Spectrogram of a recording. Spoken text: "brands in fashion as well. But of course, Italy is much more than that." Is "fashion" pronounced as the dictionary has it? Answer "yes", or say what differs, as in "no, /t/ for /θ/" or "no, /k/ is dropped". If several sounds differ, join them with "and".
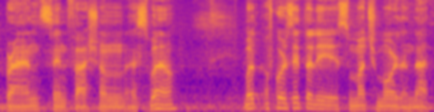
yes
